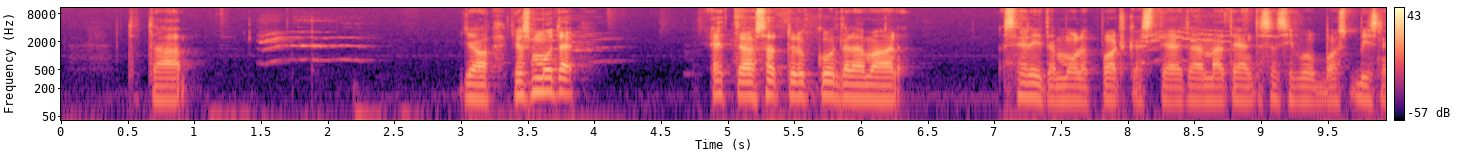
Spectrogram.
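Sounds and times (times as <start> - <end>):
speech: 0.5 - 1.0, 3.0 - 4.0, 4.9 - 6.4, 7.0 - 9.9
cat meowing: 1.5 - 2.4, 3.7 - 4.3, 8.0 - 9.1.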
